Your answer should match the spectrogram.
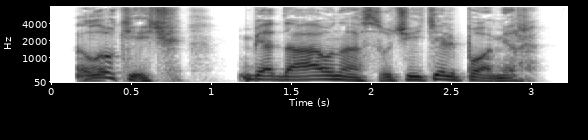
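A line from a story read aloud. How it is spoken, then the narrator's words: Tragic declaration. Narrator (Russian): трагическим голосом заявил Митрич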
